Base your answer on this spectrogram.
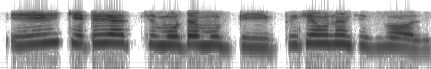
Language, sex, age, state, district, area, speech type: Bengali, female, 18-30, West Bengal, North 24 Parganas, urban, conversation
